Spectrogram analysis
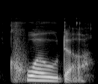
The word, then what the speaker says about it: quota: quarter and then quota this one same thing your lips are rounded while you're making the K and then they get less rounded and then more rounded quota uh this one has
